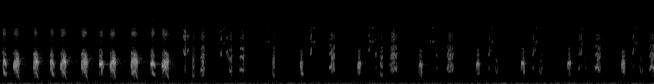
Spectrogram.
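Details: Chukar partridge with a quick burst of loud clucking notes, then softer, scattered higher chattering notes continuing at a looser rhythm.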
